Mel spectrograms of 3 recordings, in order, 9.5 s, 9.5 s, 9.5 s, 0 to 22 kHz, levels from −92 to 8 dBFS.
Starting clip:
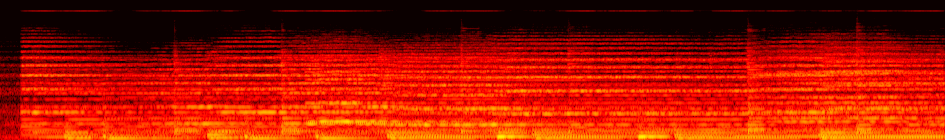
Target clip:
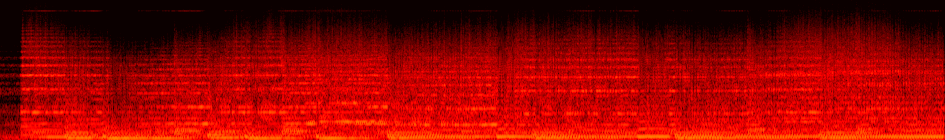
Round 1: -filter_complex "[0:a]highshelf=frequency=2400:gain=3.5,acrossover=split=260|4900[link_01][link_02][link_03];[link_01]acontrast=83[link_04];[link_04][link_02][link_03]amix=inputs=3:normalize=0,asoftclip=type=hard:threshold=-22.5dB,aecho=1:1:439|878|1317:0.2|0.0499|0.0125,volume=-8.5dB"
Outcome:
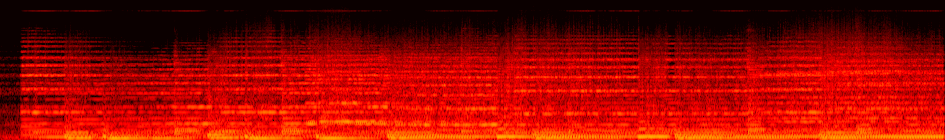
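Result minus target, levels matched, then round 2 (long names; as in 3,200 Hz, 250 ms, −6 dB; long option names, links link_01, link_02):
hard clipping: distortion −5 dB
-filter_complex "[0:a]highshelf=frequency=2400:gain=3.5,acrossover=split=260|4900[link_01][link_02][link_03];[link_01]acontrast=83[link_04];[link_04][link_02][link_03]amix=inputs=3:normalize=0,asoftclip=type=hard:threshold=-30dB,aecho=1:1:439|878|1317:0.2|0.0499|0.0125,volume=-8.5dB"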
